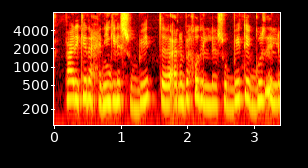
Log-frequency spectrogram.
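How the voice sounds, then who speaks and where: This woman has a high-pitched voice. Her intonation stays fairly even. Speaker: cooking channel host. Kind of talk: cooking tutorial. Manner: halting, many fillers.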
